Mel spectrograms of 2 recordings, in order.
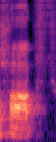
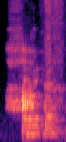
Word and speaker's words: Hopf: Hopf. That's how you pronounce it. How do you pronounce it? Hopf.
